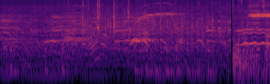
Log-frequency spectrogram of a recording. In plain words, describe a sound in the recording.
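Young men shout to each other across an outdoor football pitch.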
